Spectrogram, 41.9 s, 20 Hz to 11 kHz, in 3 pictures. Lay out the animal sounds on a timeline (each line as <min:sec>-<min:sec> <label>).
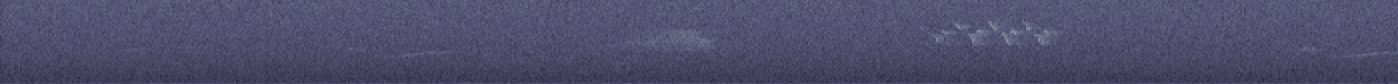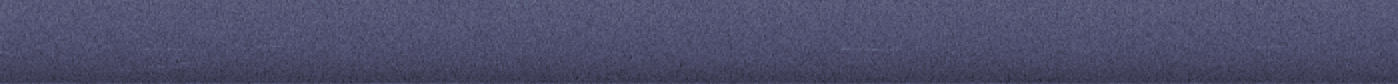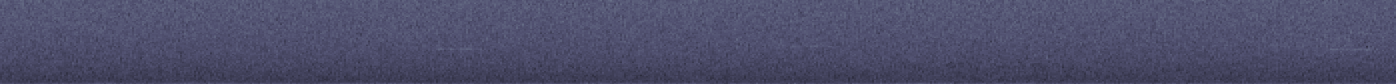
0:03.3-0:04.6 Eastern Wood-Pewee (Contopus virens)
0:05.8-0:07.3 Northern Parula (Setophaga americana)
0:09.2-0:10.6 Black-and-white Warbler (Mniotilta varia)
0:12.8-0:14.1 Eastern Wood-Pewee (Contopus virens)
0:15.3-0:16.0 Black-throated Green Warbler (Setophaga virens)
0:22.2-0:23.0 Black-throated Green Warbler (Setophaga virens)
